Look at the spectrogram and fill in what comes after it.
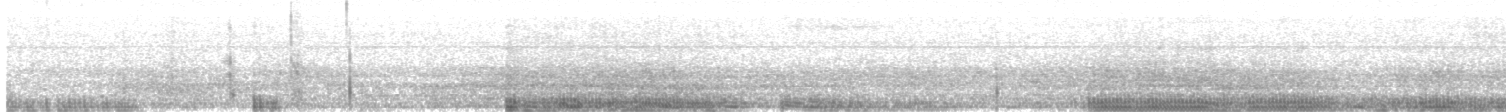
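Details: Female beagle asleep and twitching, snoring in low, rough breathy rumbles; long drawn-out snores come in broad surges lasting two to three seconds, separated by quieter stretches, with a few faint clicks and a steady low background hum.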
